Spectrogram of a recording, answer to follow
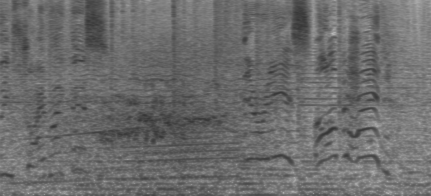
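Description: Cartoon car-chase sound effects: a car engine racing and tyres squealing, over background music.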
